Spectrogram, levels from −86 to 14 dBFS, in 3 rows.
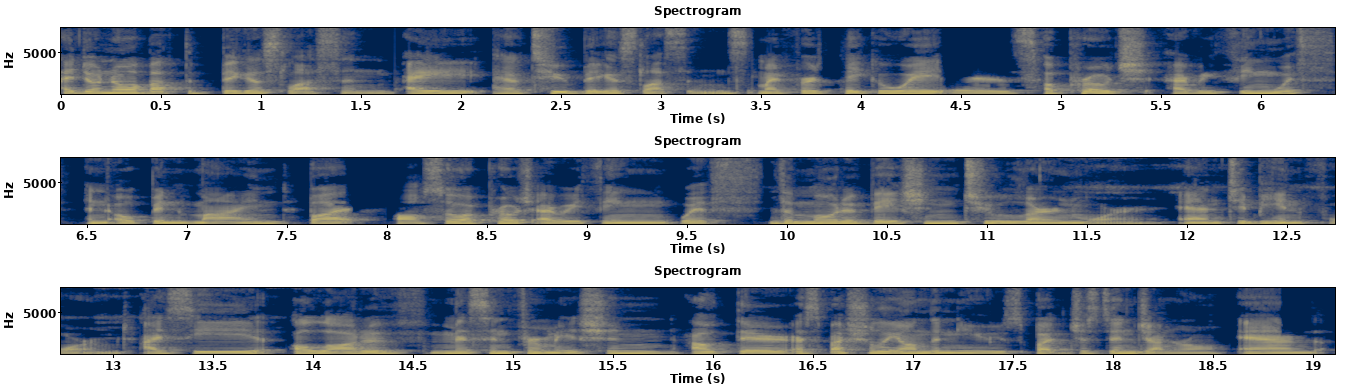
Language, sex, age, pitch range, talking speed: English, male, 20-39, 110-135 Hz, 165 wpm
